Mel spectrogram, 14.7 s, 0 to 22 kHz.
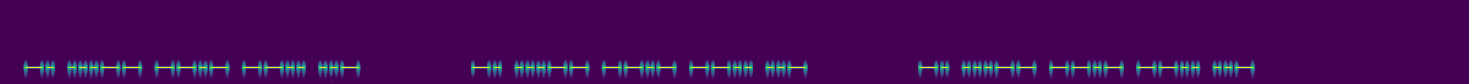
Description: Morse code, heard as a keyed tone, about 22 wpm, 700 Hz. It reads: N3QZU N3QZU N3QZU
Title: USA Call Signs - 5 Characters - Repeated 3x - 22wpm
